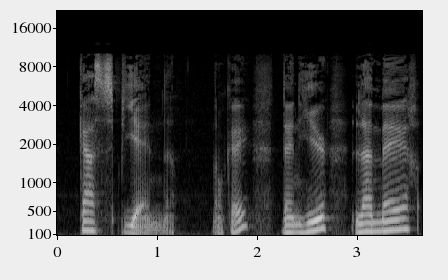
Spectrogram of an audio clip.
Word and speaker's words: Caspienne: And N, so it does open the sound here. So it's E. Caspienne. Caspienne.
